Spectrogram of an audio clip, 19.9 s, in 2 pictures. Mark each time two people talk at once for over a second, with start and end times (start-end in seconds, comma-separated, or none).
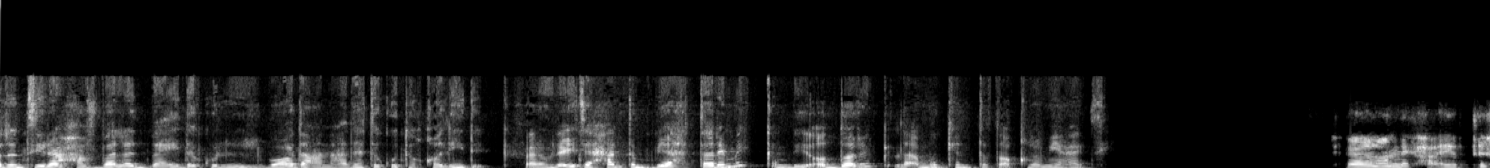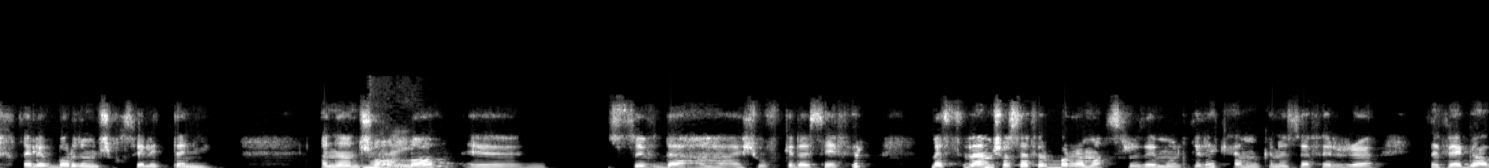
none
